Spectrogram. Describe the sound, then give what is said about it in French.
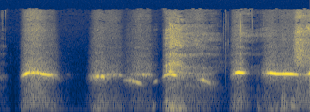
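A person whistling during a rehearsal: a few short phrases of bright, clear, sustained tones separated by brief pauses, with some notes gliding slightly up or down. “je me demande, tu vois, si les gens ils vont siffler. Ben moi j'essaye”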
